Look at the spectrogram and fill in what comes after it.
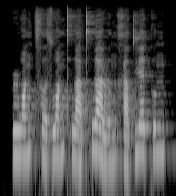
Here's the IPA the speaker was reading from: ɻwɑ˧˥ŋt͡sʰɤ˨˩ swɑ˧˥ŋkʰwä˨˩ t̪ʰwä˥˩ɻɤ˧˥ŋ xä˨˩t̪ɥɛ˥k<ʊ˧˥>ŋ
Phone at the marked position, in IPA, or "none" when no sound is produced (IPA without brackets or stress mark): ʊ˥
